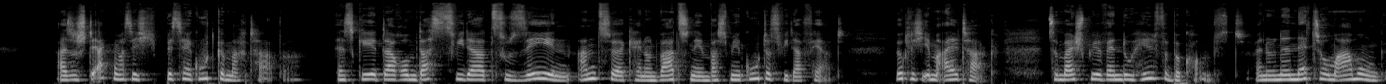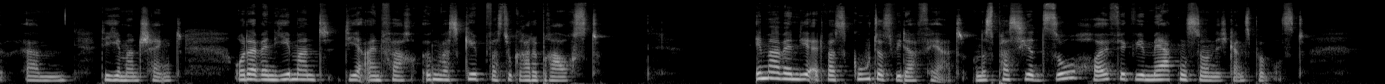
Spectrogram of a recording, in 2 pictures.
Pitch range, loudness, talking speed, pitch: 200-235 Hz, -26 LUFS, 150 wpm, 220 Hz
